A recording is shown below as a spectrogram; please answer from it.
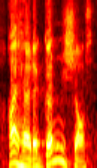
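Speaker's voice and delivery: loud, urgent exclamation; exclaiming. A narrator's reading. Workman tells the police what happened, exclaiming. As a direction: blurt out the testimony loudly. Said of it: "exclaimed a workman".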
